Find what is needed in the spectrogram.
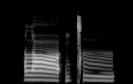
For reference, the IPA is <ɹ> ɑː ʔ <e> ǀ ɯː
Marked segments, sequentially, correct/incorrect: incorrect: l, incorrect: i

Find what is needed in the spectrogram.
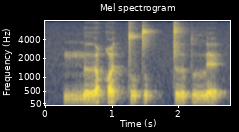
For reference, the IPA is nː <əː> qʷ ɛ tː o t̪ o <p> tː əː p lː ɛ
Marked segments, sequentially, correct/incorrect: correct, correct

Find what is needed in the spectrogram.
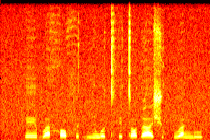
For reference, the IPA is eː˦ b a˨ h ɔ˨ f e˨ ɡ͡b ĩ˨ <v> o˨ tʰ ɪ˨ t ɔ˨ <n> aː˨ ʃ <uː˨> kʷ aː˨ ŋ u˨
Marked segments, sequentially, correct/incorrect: incorrect: w, incorrect: ɗ, incorrect: u˨

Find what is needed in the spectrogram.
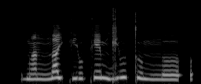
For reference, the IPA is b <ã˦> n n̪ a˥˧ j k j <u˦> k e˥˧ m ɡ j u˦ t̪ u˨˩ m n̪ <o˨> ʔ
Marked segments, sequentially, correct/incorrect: incorrect: ã˨˩, incorrect: u˧, correct

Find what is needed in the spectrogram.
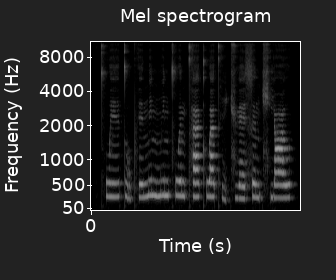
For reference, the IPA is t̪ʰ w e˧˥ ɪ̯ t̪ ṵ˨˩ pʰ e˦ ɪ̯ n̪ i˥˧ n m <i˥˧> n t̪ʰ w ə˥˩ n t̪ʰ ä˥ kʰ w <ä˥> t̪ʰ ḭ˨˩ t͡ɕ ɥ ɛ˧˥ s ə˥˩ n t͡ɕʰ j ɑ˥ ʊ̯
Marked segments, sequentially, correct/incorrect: correct, correct

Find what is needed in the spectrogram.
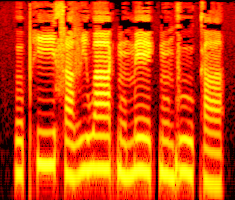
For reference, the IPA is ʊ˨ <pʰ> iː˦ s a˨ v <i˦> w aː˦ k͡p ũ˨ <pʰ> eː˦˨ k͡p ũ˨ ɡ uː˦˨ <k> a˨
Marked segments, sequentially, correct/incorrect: correct, correct, incorrect: m, correct

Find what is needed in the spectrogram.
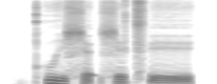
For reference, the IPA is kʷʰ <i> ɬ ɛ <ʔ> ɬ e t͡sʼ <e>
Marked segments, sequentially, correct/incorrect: correct, correct, correct

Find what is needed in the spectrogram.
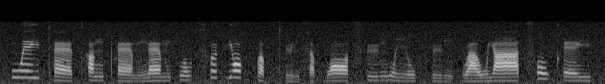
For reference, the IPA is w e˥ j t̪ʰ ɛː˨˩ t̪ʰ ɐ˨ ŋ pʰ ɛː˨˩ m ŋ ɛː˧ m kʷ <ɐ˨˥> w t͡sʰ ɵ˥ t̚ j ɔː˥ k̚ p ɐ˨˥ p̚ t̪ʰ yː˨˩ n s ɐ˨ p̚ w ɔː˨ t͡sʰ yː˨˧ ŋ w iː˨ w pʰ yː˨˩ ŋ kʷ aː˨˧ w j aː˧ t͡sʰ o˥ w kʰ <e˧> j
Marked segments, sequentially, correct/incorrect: incorrect: ɐ˧, correct

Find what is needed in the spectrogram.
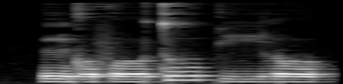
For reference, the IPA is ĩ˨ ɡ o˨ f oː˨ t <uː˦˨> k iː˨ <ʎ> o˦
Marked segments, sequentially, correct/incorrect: incorrect: uː˦, incorrect: l

